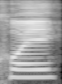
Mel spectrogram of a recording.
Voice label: "kue1", Taiwanese syllable

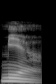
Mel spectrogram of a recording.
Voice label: "mia3", Taiwanese

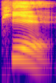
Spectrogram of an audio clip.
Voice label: "pie4", taiwanese

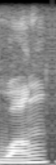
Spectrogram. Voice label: "uang5", Taiwanese

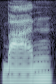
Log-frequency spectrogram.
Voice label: "bhan5", taiwanese

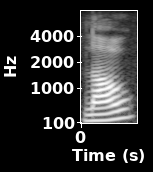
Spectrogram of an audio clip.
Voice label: "lau9", taiwanese syllables

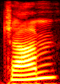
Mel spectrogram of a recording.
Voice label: "zham9", taiwanese

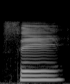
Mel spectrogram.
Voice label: "senn1", taiwanese syllable

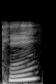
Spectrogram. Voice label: "tinn9", taiwanese Syllables

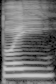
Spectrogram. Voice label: "duei1", taiwanese syllables

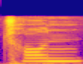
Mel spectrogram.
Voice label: "chon1", taiwanese

